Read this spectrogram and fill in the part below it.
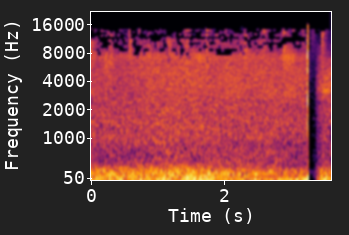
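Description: Surf rolls in at Seal Rocks Beach on a rainy day as a steady, broad wash of waves, loud and close with wind buffeting the microphone, cut by a brief knock just before the end.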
